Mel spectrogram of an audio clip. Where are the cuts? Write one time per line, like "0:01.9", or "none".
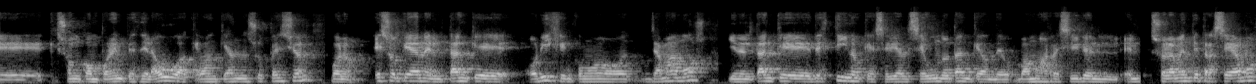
0:03.2
0:07.2
0:11.4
